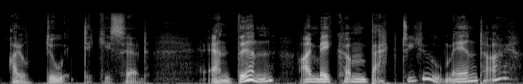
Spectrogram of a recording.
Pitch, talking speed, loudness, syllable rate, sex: 135 Hz, 170 wpm, -22 LUFS, 3.9 syllables/s, male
